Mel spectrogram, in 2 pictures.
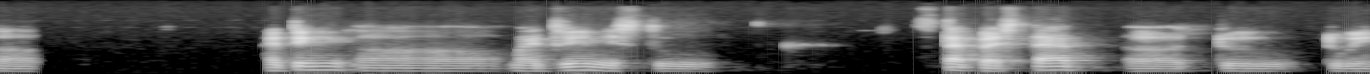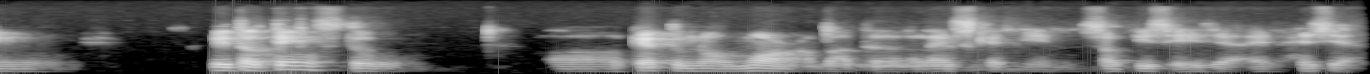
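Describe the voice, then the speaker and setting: Man, Indonesian accent, lowish pitch, interview guest, halting, repetitive phrasing, conversational. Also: lo-fi sound. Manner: halting, repeats words, non-native English. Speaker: interview guest, theater researcher and actor. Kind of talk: casual interview answers.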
